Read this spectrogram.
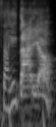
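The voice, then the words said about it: Shouting. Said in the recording (Spanish): “¿Pero por qué gritas?”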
